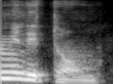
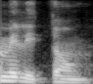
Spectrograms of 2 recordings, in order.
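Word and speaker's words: Militão: Olha, é verdade que se pronúncia Militon, né? Pergunta pra Ana Paula se fala Militon, né?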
